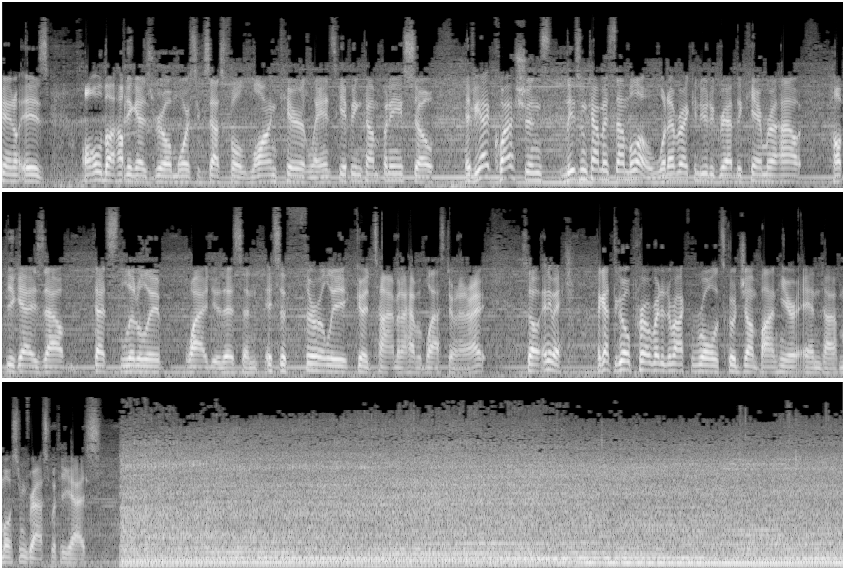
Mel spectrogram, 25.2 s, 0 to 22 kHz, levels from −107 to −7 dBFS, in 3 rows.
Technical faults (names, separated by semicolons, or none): damaged data in a compressed stream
